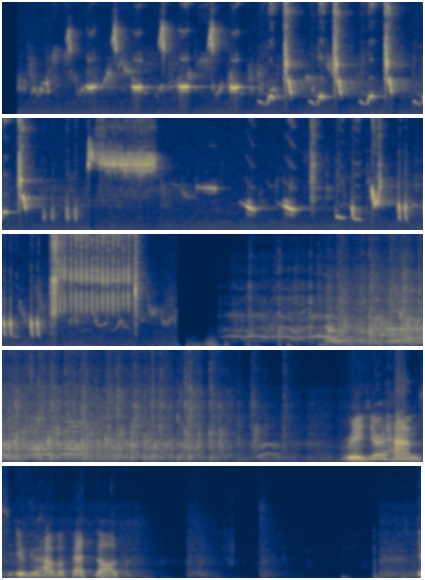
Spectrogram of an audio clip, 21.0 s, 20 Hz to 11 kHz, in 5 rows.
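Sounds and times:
birds chirping and singing: 0.2 - 10.2
buzzing bird trill: 1.2 - 10.0.

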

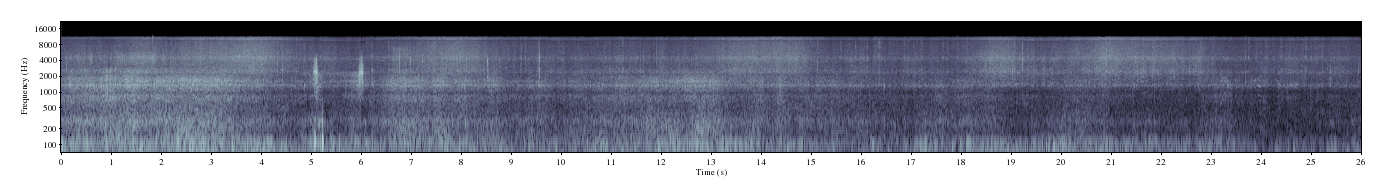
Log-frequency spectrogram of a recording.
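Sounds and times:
skis scraping on snow: 0.0 - 26.0
wind buffeting microphone: 0.0 - 26.0.

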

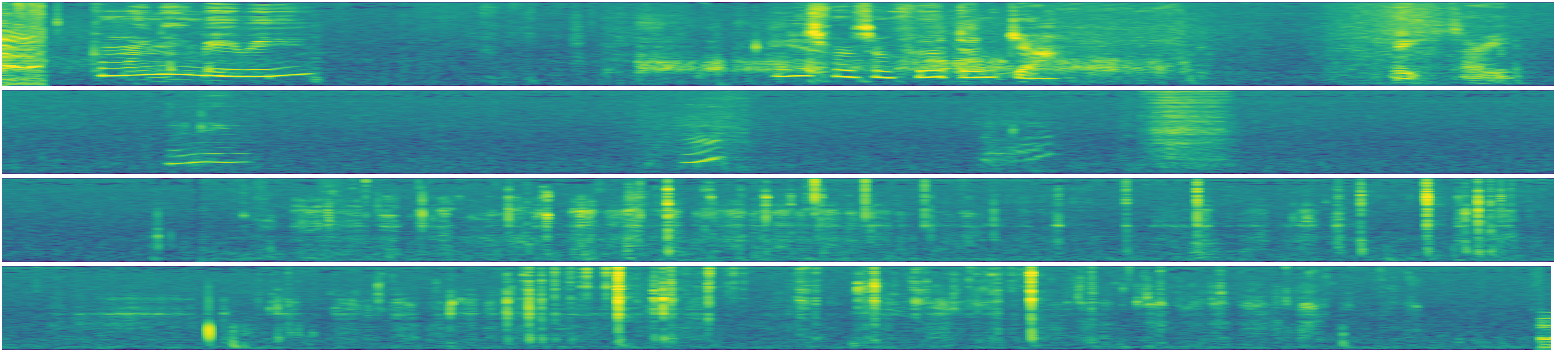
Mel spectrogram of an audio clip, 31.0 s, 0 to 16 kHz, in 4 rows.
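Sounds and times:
cat crunching food: 16.5 - 30.5.

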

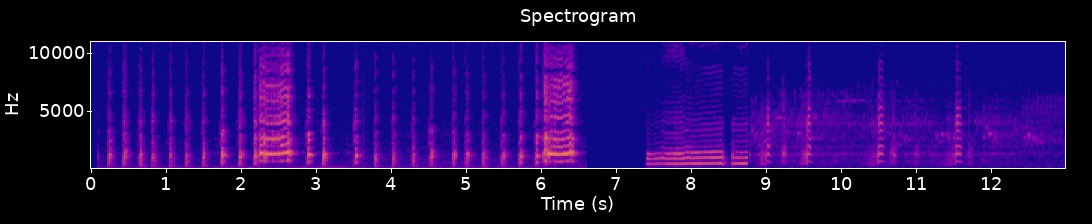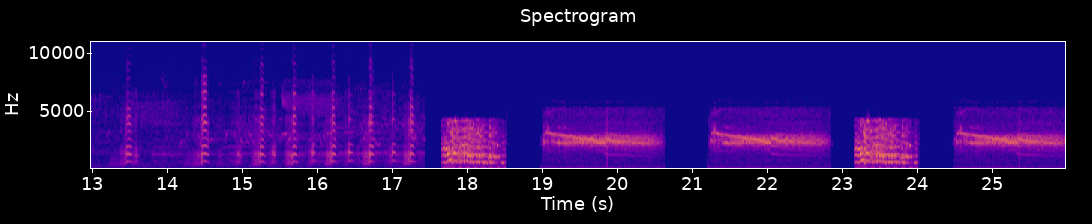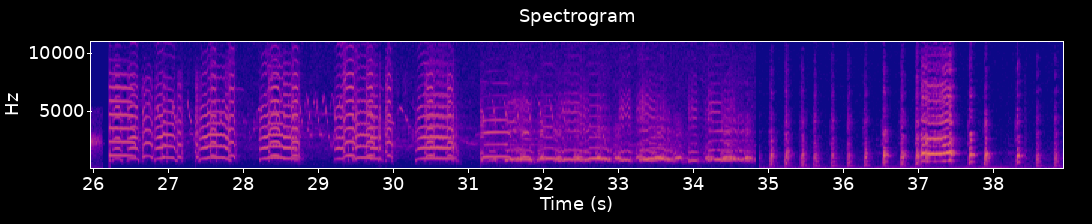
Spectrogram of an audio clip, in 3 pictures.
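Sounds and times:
chickens clucking: 0.1 - 6.6, 7.4 - 9.7, 26.2 - 38.9
chicken squawks: 0.2 - 6.6, 7.4 - 9.7, 10.3 - 11.8, 14.3 - 18.6, 23.2 - 24.0, 26.2 - 38.9
goose honking: 14.3 - 17.4, 26.2 - 34.8.

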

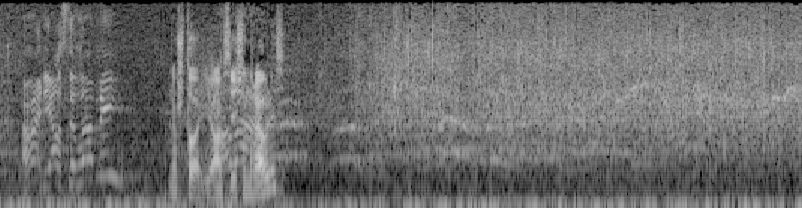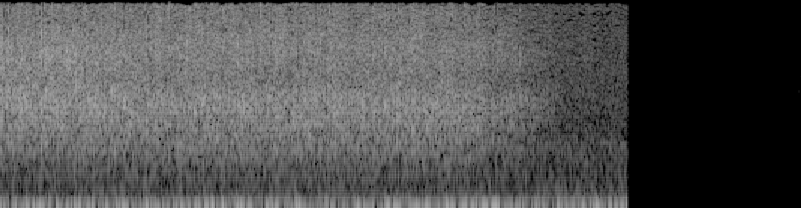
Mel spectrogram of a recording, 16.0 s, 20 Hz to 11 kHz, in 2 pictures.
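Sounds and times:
large audience applauding: 2.4 - 13.5.

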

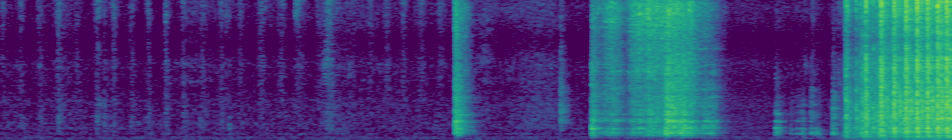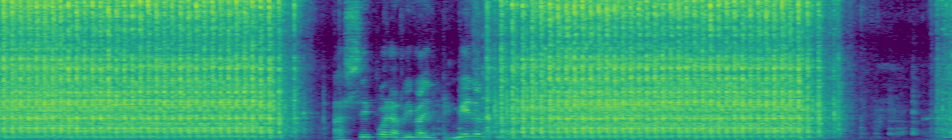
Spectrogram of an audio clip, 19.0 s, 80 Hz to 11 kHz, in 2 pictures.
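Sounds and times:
sewing machine stitching: 8.4 - 12.7, 14.2 - 18.2, 18.8 - 19.0.

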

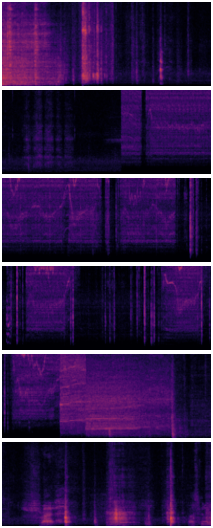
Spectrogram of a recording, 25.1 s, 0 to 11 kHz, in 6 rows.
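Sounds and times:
hand tool scraping workpiece: 4.6 - 5.7, 21.5 - 25.0
cordless drill running: 15.9 - 20.2.

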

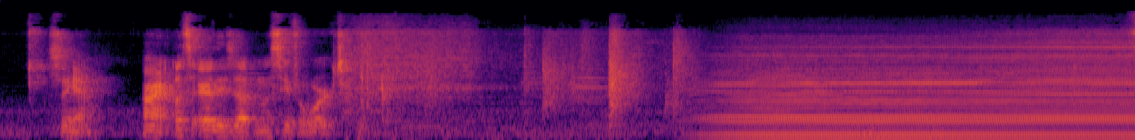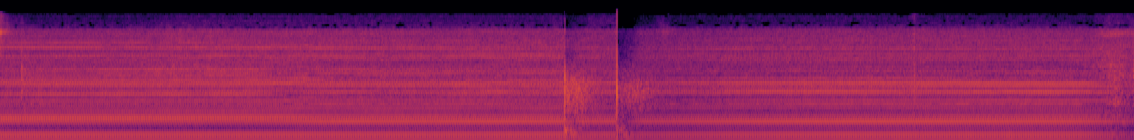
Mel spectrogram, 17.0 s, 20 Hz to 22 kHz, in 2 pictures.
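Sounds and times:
air compressor motor hum: 11.8 - 17.0.

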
